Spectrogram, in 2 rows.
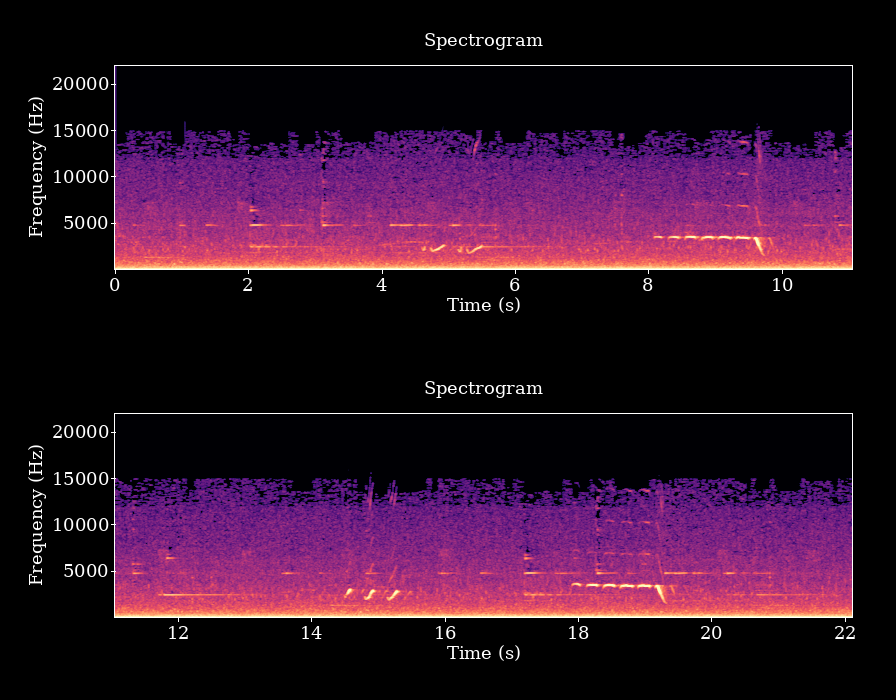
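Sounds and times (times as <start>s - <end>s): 
water trickling: 0.0s - 22.1s
kacer magpie robin singing: 4.4s - 5.9s, 8.1s - 10.0s, 14.5s - 15.5s, 17.8s - 19.7s.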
